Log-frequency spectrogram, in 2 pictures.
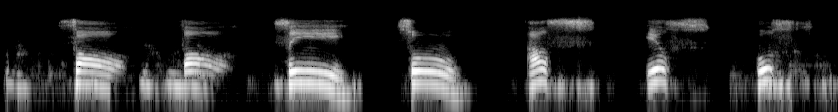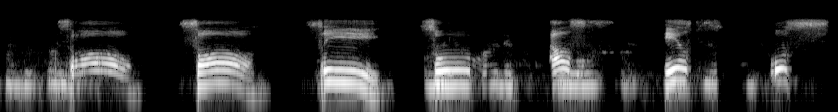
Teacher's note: Jadi huruf sod itu keluar daripada ujung lidah menyentuh bagian gigi bawah. Gigi bagian dalam bawah.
